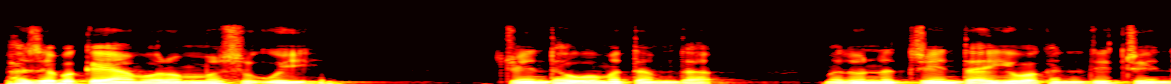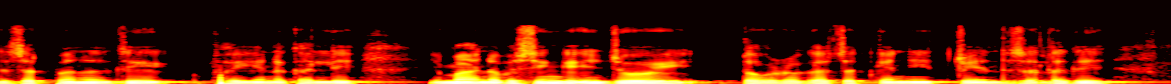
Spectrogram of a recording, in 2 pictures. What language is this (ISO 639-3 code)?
mni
